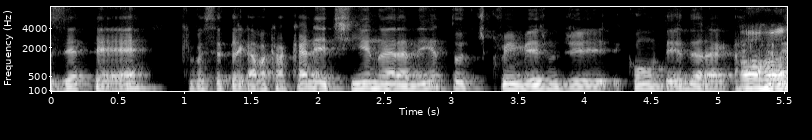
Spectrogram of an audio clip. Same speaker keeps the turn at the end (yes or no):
no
